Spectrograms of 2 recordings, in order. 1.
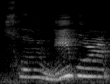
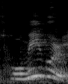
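두 번째 음절 앞에 n 소리를 넣어 발음해요. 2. 이 단어는 n 소리를 넣지 않고 발음해요. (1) "실제로 소리 날 때는 ... 솜니불 이렇게 발음된다는 거지" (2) "얼핏 보기에는 솜이불 이렇게 읽으면 될 것 같은데"

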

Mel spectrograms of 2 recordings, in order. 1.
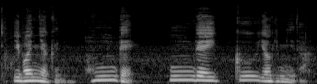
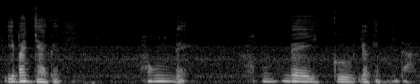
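목소리가 더 높아요. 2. 목소리가 더 낮아요.

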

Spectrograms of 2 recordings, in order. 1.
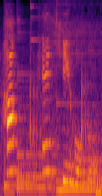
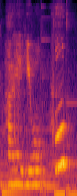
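강세는 첫 번째 음절에 옵니다. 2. 강세는 다섯 번째 음절에 옵니다.

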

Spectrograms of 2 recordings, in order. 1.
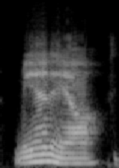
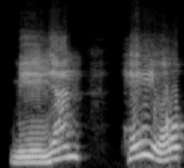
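Mabilis itong binibigkas, nawawala ang tunog ng H at pinagdudugtong. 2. Binibigkas ang bawat pantig nang hiwalay, pinapanatili ang tunog ng H. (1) "pag mabilis yung pagbigkas" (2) "pag gusto mong isa-isahin, it's okay"

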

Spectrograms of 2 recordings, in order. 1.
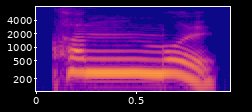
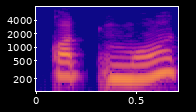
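Suku kata pertama diakhiri bunyi n. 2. Suku kata pertama diakhiri bunyi t. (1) "kayak dibaca nian, tapi nyambung ke miem" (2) "atau kotmul"

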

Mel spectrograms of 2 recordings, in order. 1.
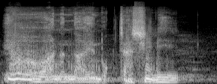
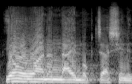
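목소리가 거칠고 허스키합니다. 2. 목소리가 부드럽고 매끄럽고 울림이 있습니다. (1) "허스키 나는 소리로 여호와는 나의 목자시니 아마 이렇게 했는지 모르겠어요" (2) "부드럽고 그리고 금속성 나는 목소리로"

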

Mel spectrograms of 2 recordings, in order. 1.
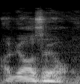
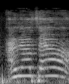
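인사를 낮고 굵은 목소리로 해요. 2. 인사를 가늘고 높은 목소리로 해요. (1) "나는 좀 목소리가 중화잖아. 중저음" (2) "진성이 목소리 가는 놈 있잖아"

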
